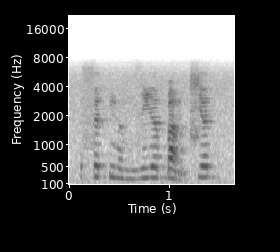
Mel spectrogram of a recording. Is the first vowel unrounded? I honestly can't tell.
yes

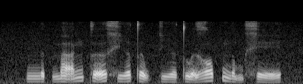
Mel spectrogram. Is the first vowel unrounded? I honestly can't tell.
yes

